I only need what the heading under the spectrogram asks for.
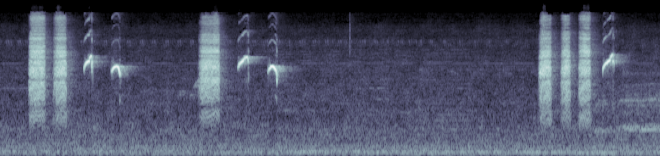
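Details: Ashy drongo recorded in nature for luring wild drongos: pairs of harsh broadband rasps each followed by two sharp downslurred whistles, repeated in three phrases.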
